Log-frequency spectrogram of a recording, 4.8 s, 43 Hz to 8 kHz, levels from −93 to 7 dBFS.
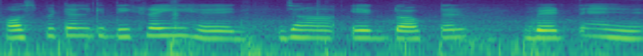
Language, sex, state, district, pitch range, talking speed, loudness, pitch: Hindi, female, Madhya Pradesh, Dhar, 230-270 Hz, 125 wpm, -18 LUFS, 245 Hz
